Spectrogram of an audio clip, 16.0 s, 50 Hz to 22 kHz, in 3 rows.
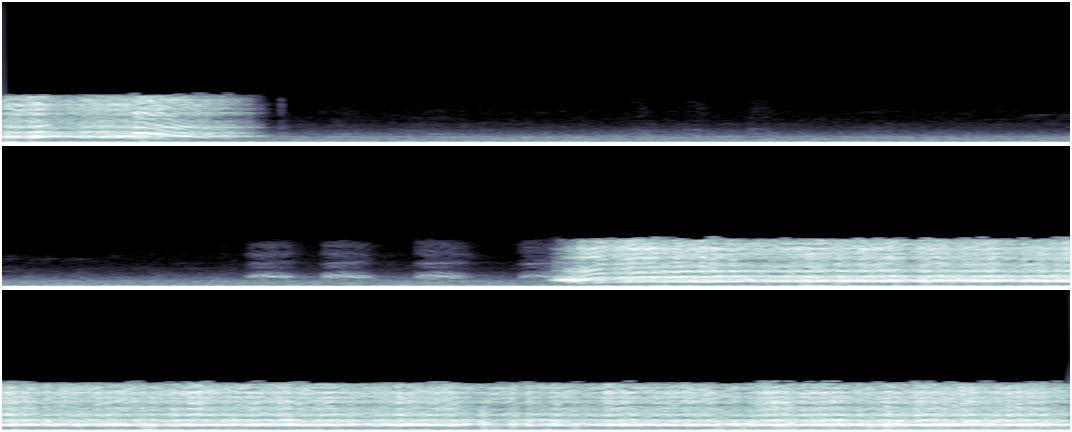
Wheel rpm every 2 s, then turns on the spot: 120, 0, 0, 0, 150, 230, 230, 230.
none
